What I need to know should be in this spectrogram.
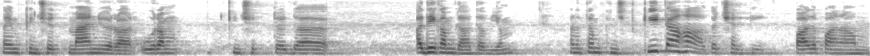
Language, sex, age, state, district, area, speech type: Sanskrit, female, 45-60, Tamil Nadu, Chennai, urban, spontaneous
